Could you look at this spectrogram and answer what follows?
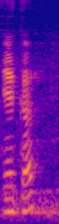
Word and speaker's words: এক: একের উচ্চারণ কিভাবে, এ জফলা আকার ক হসন্ত, এ জফলা আকার ক হসন্ত।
